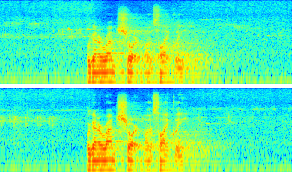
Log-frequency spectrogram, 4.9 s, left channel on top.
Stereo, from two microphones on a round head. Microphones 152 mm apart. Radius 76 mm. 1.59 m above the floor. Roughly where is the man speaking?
Right.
